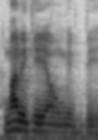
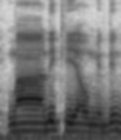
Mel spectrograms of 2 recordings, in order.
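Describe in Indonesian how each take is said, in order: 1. Vokal pertama dari maliki dibaca pendek. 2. Vokal pertama dari maliki dibaca panjang. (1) "Tidak panjang" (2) "Kalau di sini"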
